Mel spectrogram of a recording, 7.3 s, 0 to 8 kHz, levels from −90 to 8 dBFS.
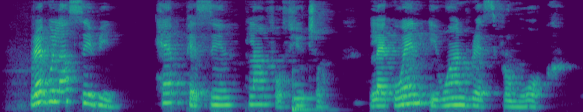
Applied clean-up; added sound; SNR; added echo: classical method log-MMSE.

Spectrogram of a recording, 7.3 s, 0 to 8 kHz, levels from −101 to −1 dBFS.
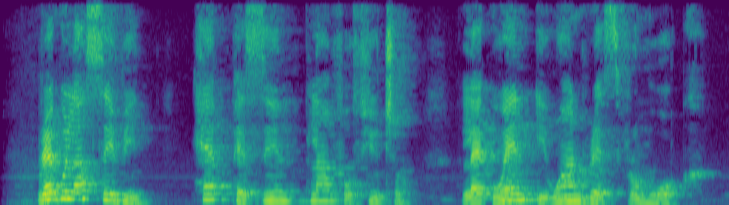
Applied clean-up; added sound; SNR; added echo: none; none; none; none.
